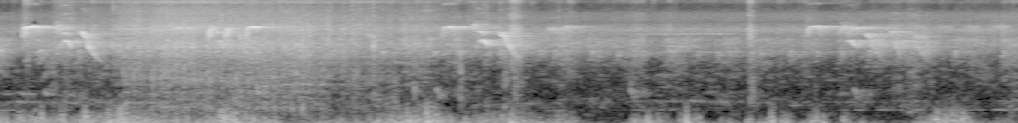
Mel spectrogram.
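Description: Small birds chirping in clusters of quick falling chirps every second or two, over an uneven low rumble that is loudest at the start and fades.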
